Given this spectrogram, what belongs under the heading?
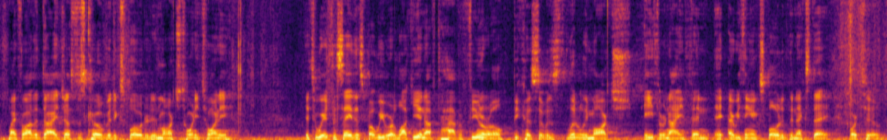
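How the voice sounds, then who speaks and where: A man with an American accent at a moderate pace, with fairly even intonation and very even loudness, over noticeable background noise and audible room echo. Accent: Brooklyn accent, some hear New England. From Brooklyn, New York. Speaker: athletic trainer, award recipient. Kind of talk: award acceptance speech. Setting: banquet stage with audience. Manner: halting, self-correcting.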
